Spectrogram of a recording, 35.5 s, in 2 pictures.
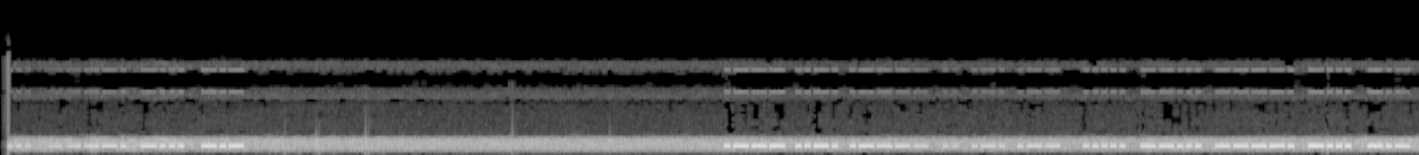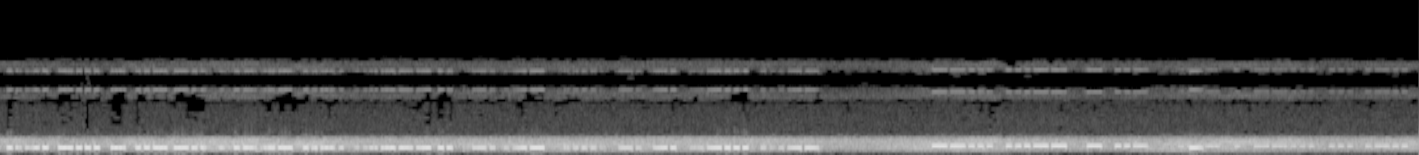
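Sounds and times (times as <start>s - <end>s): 
CW Morse code beeps: 0.1s - 3.1s, 9.1s - 28.0s, 29.4s - 35.4s.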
